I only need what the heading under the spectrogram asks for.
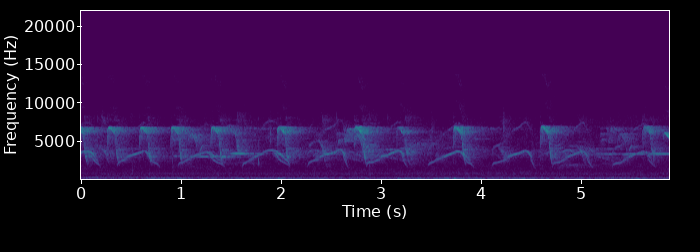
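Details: Hungry youngest honey buzzard chick, which missed out on the bee pupae, begging with thin, rising whistled notes repeated two to three times a second, overlapping one another, over a steady high whine and faint low rumble.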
